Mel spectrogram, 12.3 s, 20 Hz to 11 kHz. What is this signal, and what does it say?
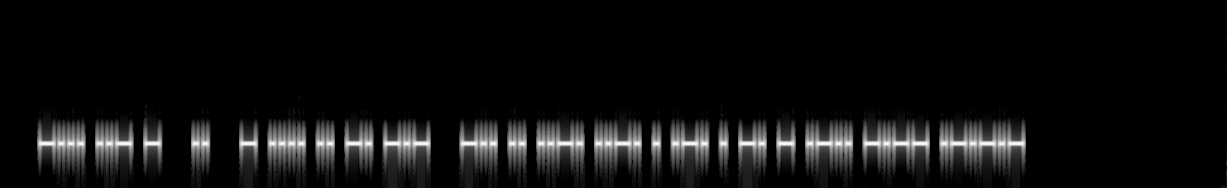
Morse code, heard as a keyed tone, about 25 wpm, 700 Hz. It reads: BUT I THINK DIFFERENTLY.
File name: practice / 25wpm / Sentences with 3-Word Phrases - 25wpm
